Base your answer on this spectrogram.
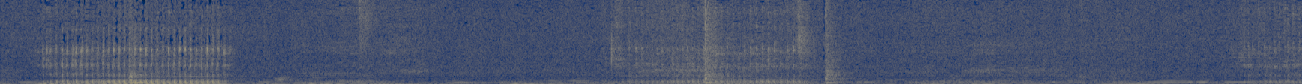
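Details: Ruffus, a St. Bernard dog, snoring while asleep: one loud, low rumbling snore at the start, then quieter uneven breathing and further faint snores, with a few sharp clicks.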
